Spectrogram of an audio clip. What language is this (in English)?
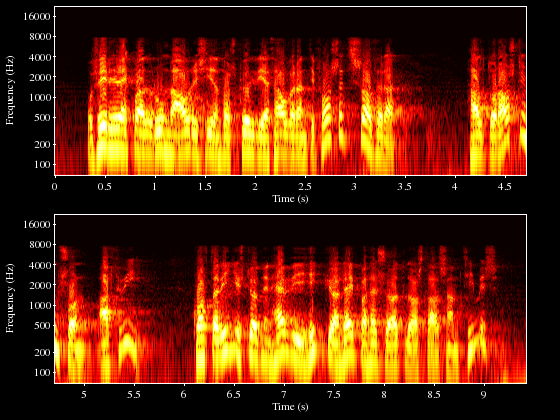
Icelandic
